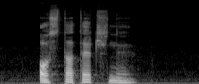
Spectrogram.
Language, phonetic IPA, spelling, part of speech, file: Polish, [ˌɔstaˈtɛt͡ʃnɨ], ostateczny, adjective, Pl-ostateczny.ogg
